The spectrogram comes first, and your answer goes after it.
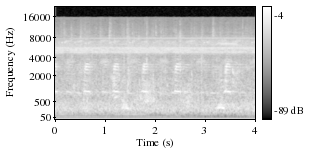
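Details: Chorus of frogs croaking, short harmonic croaks repeating roughly every half second in a steady, slightly uneven rhythm, over a constant high-pitched hiss of insects.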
